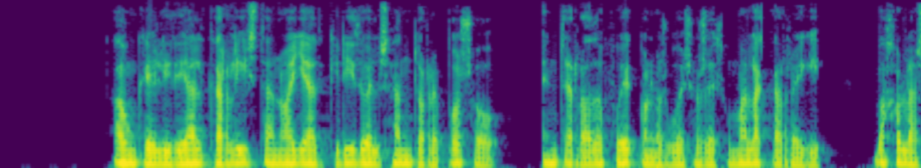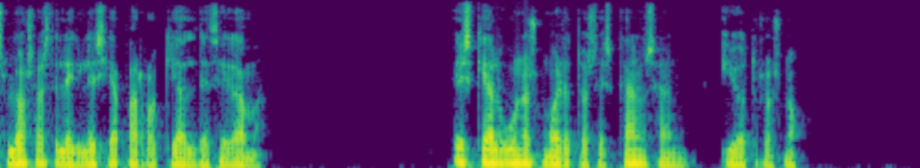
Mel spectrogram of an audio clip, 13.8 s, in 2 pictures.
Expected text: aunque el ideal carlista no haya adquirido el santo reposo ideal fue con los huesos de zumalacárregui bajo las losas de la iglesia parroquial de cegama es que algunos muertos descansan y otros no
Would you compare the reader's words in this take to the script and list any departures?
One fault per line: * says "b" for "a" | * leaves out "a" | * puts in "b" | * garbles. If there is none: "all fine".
* says "enterrado" for "ideal"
